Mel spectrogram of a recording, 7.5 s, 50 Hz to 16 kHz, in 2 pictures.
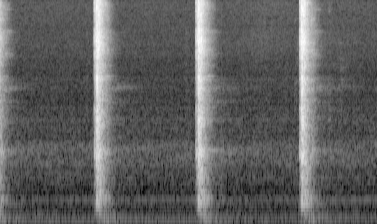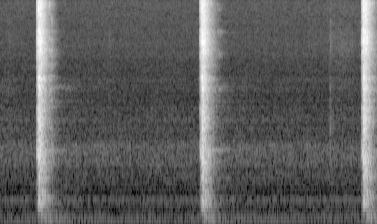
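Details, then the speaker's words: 1973 Williams Travel Time pinball clock pulse unit after potentiometer adjustment: crisp evenly spaced clicks about once a second; clock pulsing at preferred normal speed. "That's about like where I like it."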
